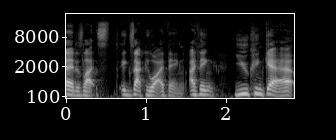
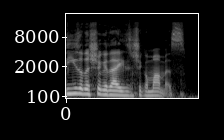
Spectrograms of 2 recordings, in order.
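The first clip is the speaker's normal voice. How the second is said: ordinary delivery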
